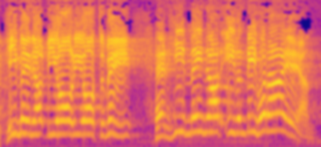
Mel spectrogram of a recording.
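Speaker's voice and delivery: mock boast. Mock boast about Brother Fisk.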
